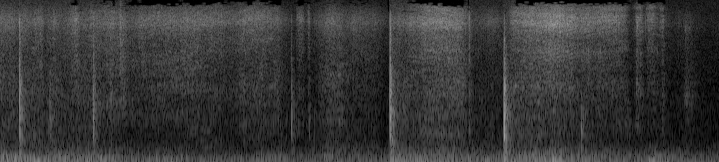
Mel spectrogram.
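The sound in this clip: Pen strokes of a graph being drawn by hand: dry, scratchy rubbing with a few sharper ticks where lines start or end, faint and steady with no talk.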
